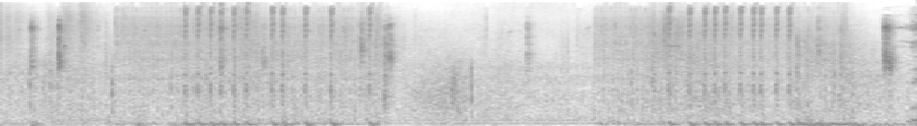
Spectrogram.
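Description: Rapid bursts of aircraft machine gun fire from a fighter plane in World of Warplanes, loud continuous rattling volleys with a short pause in the middle, over steady engine drone.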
